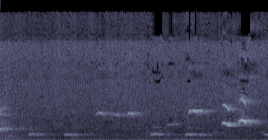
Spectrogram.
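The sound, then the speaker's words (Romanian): Starlings singing: a scatter of short whistles and chirps at varied pitches, some high and thin, over a steady low hum, with no voices. “Cântă graurii.”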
